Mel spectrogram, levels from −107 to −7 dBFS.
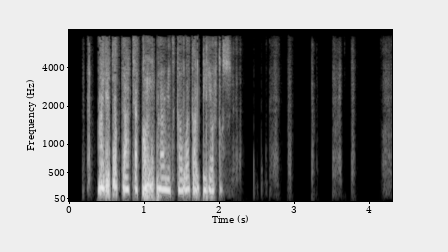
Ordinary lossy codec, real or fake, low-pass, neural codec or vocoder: MP3, 48 kbps; fake; 7.2 kHz; codec, 44.1 kHz, 2.6 kbps, SNAC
